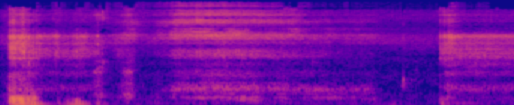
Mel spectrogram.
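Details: Sleeping female pet dog giving funny noises: a loud low snort at the start, then softer sustained wheezy breathing rising and falling, and another brief snort near the end.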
